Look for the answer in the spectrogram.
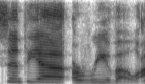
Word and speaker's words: Cynthia Erivo: It's Cynthia Erivo. I'm sorry I mispronounced her name.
